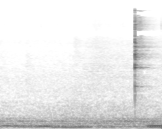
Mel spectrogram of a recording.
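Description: A metal spoon clinks once against a dish near the end while chutney is spooned out, the strike ringing briefly, over a low rumble.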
